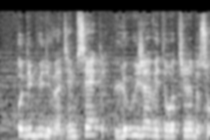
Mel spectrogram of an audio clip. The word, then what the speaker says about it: Ouija: Ce qui décrédibilise totalement la chose, mais plus sérieusement on devrait le prononcer Ouija.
